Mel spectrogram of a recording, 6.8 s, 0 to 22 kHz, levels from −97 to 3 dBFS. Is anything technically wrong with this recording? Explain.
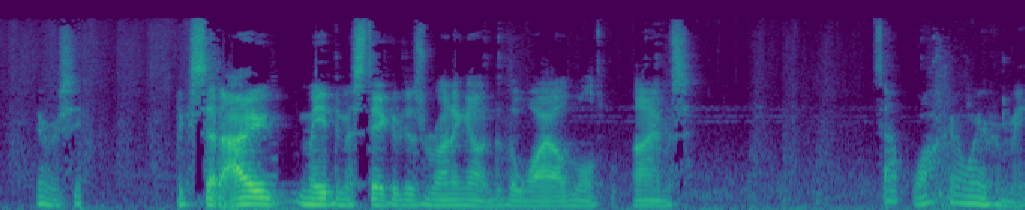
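Yes, there are two faults. At 0.53 s comes a skip ahead. About a second of audio is gone, dropped in transit or discarded when the jitter buffer overflowed while later audio was already queued. Playback jumps straight to that later material with no fill, so the sound lurches abruptly. A waveform shows an abrupt splice with no silent gap, and the spectrogram has a hard vertical seam where the two sides meet.

From 0.66 s to 3.15 s there is a jitter buffer speed-up. The buffer was holding more than its target, so the receiver trimmed short slices of one or a few pitch periods, again and again, removing roughly 200 ms in total. The sound runs at about 107% speed while keeping its pitch, and it feels slightly hurried. On a spectrogram the harmonics stay at the same frequencies while events arrive compressed in time, and the waveform shows small periodic cuts.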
